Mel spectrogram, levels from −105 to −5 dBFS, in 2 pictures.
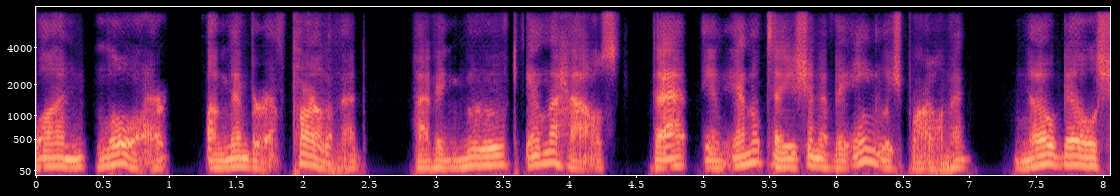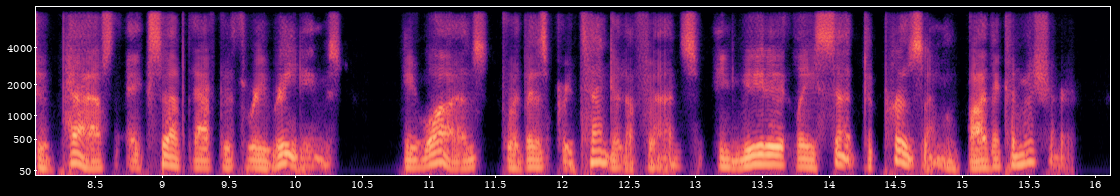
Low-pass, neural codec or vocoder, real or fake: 7.2 kHz; codec, 16 kHz, 1 kbps, FreqCodec, smaller model; fake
